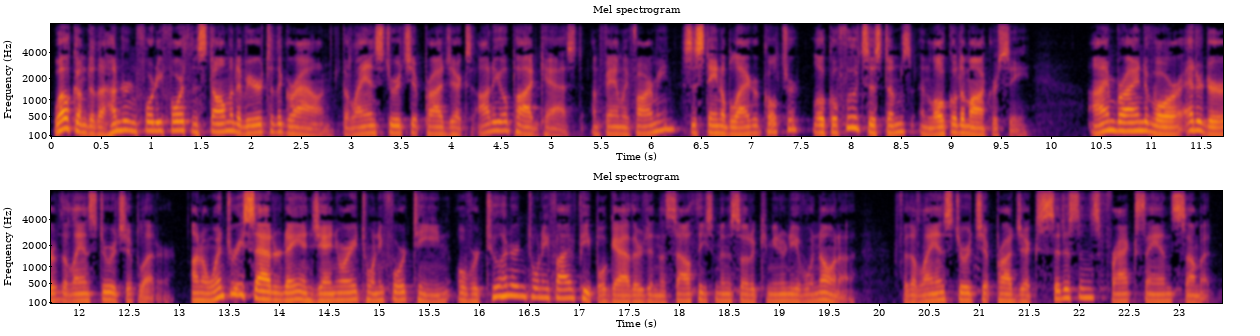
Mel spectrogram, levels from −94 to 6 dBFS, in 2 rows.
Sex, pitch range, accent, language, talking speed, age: male, 125-170 Hz, American, English, 160 wpm, 40-59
